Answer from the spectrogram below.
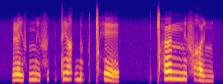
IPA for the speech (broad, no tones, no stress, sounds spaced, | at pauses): ɭ i f ŋ͡m i f | t i ʁ ɡ͡b ʉ kʷ ǀʰ e | ǀʰ œ nː i f ʁ ʉ ʎ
